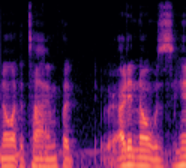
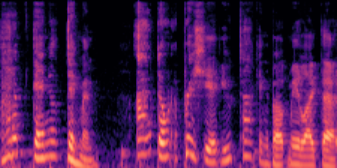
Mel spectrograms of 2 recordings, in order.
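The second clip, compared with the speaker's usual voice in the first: very high-pitched, animated, swooping delivery; 9 semitones higher than usual. Imitating Shani scolding the speaker: high-pitched voice imitating Shani. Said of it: "My voice is getting really high-pitched!".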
